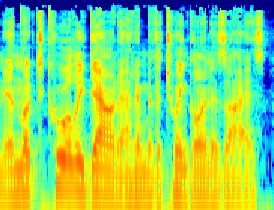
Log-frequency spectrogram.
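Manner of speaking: ordinary delivery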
